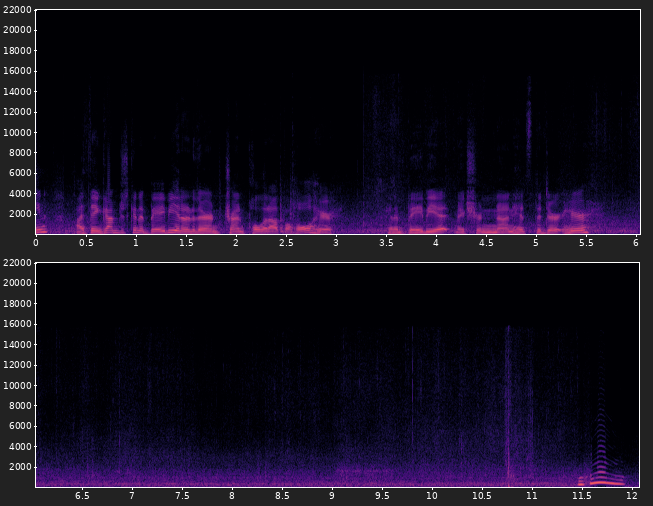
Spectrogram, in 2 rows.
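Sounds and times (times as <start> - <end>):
electric fan humming: 0.0 - 12.0.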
